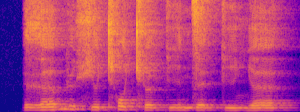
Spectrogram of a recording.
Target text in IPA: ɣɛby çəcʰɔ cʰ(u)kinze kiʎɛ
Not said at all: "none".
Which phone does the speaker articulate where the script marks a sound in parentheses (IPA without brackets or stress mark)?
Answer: ø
